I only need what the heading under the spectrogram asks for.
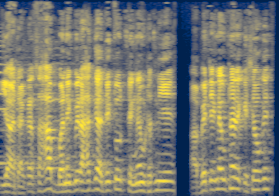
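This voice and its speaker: A woman voicing a gruff male village doctor in a cartoon, with a Chhattisgarhi accent. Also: low voice, racing, faint music behind, pitched below the performer's own voice, lightly acted. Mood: consoling.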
